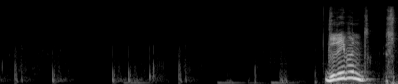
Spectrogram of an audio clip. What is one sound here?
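Footsteps tap softly on wood and stone.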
